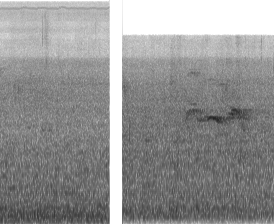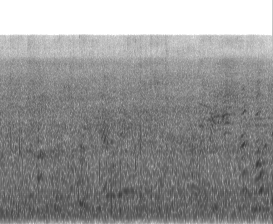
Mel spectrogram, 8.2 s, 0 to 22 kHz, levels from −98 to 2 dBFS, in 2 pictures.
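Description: At 1.64 s there's a 200 ms gap, and from then to the end everything above 11.4 kHz is gone, with a new noise floor well below the sound and level roughly unchanged. That's likely the input switched to a poorer device mid-recording.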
